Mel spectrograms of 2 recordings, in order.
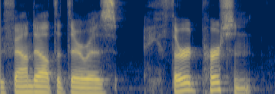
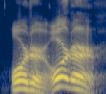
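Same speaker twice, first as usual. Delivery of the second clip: raised, higher judge's call; commanding courtroom shout; calling for order; 4 semitones higher, 6 dB louder than usual. Acted.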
